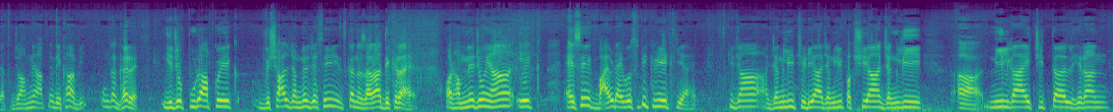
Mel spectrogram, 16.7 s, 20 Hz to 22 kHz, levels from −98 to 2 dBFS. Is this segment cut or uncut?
uncut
